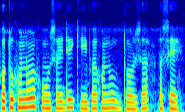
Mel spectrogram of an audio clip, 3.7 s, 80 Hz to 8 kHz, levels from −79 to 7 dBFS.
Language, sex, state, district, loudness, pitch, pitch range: Assamese, male, Assam, Sonitpur, -16 LUFS, 185 Hz, 180-200 Hz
